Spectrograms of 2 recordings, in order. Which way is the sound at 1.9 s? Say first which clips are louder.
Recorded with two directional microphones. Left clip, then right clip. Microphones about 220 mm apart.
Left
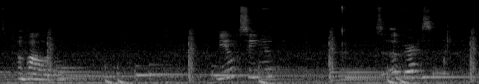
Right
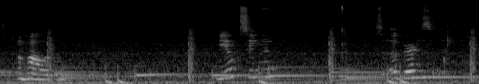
Right 1 dB; 5° left (ahead or behind).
